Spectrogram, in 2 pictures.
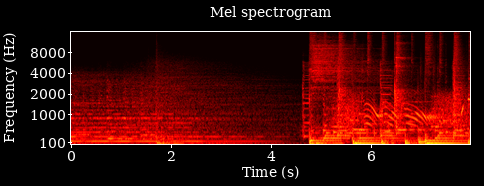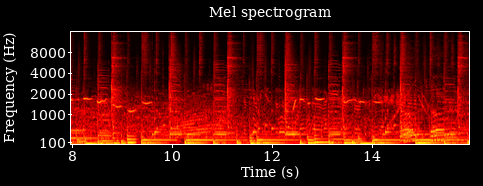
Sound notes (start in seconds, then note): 4.5 upbeat music; 7.6 whistling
